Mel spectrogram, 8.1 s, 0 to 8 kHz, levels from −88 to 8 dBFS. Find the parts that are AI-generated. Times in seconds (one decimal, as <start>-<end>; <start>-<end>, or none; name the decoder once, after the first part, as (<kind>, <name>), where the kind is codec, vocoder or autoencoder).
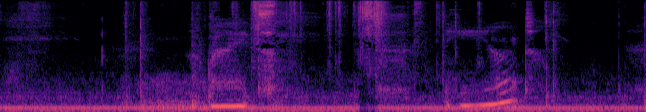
none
